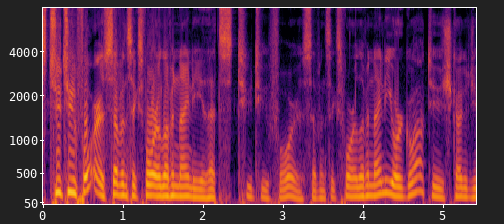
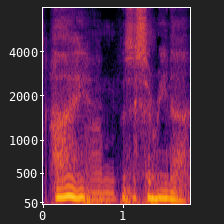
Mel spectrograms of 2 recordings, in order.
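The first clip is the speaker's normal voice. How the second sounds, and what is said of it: Sexy phone voice. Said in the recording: “do your sexy phone voice,”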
